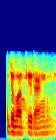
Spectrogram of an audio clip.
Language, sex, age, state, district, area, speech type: Tamil, male, 30-45, Tamil Nadu, Tiruvarur, rural, conversation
